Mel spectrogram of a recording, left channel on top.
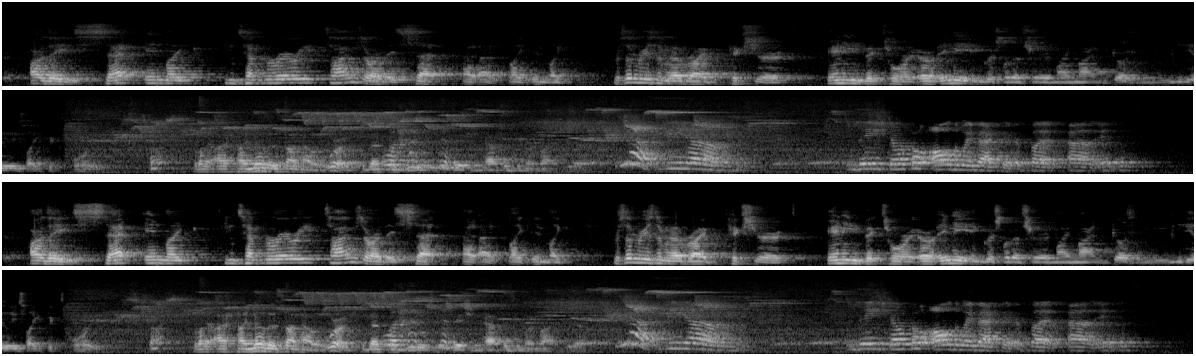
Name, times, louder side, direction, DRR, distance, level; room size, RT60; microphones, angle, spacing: voice 1, 0.3-1.8 2.2-5.6 6.1-7.8 8.3-12.3 12.6-12.9 13.4-13.5 13.8-17.8, right 3 dB, 60° right, 8 dB, 0.5 m, -25 dB
sound 1, 12.5-20.8, left 1 dB, 60° left, 3.2 m, -39 dB
voice 2, 15.7-16.4 18.0-19.3 20.4-23.3, equal, 5° left, 0 dB, 1.2 m, -27 dB
12.0 x 8.0 x 4.3 m, 1.0 s
head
